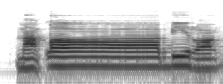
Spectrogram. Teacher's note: খালি আলিফ মদের হরফ এক আলিফ পরিমাণ আমরা টেনে পড়ার চেষ্টা করব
